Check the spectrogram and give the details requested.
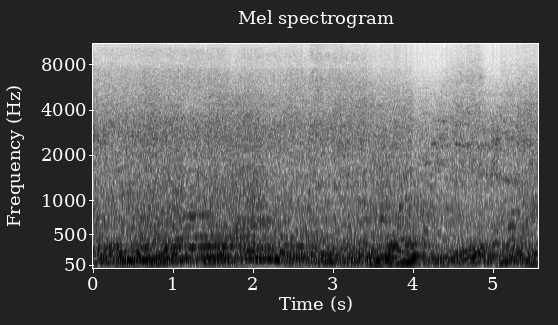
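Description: Several demolition derby cars' engines running and revving at once in a loud, steady mix, their pitches rising and falling as the cars accelerate and back off.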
